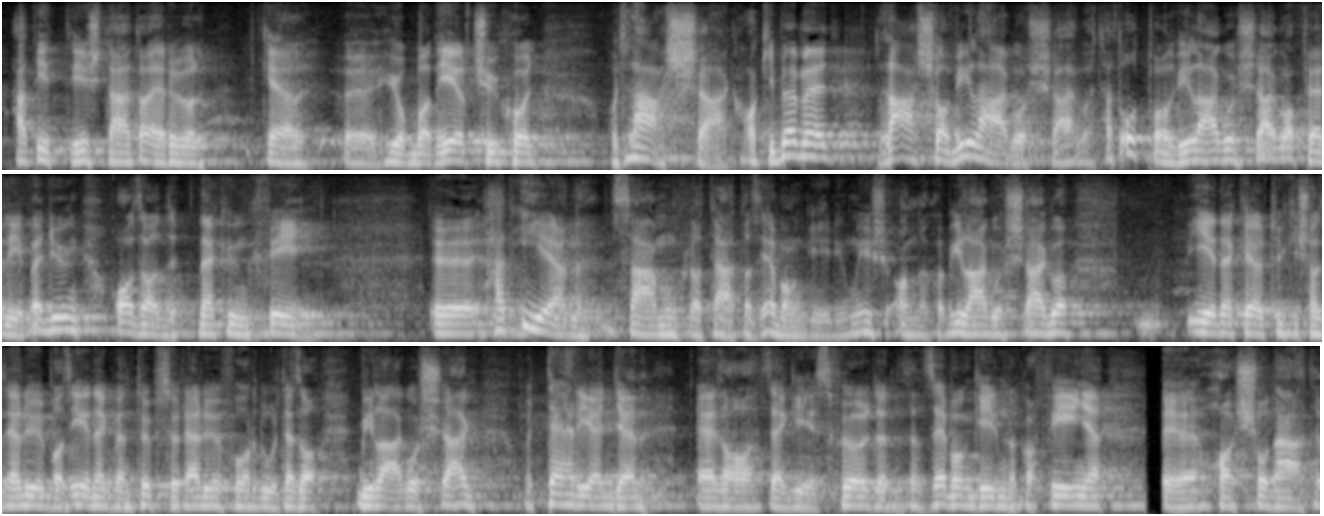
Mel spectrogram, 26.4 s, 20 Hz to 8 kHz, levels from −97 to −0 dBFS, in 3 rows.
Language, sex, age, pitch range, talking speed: Hungarian, male, 60-79, 110-130 Hz, 135 wpm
